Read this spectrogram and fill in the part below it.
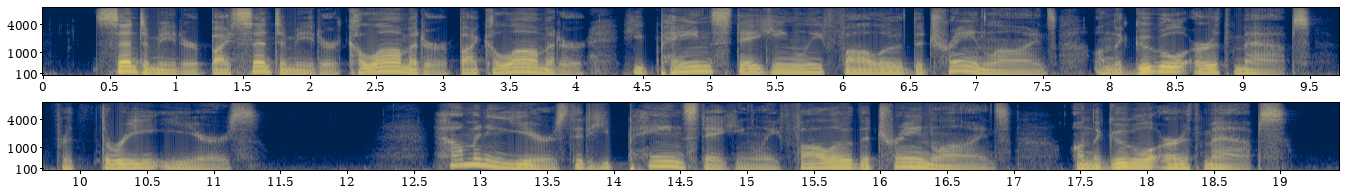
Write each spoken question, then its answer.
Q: How many years did he painstakingly follow the train lines on the Google Earth maps?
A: He painstakingly followed the train lines on the Google Earth maps for 3 years.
